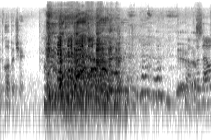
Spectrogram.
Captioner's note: laughing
